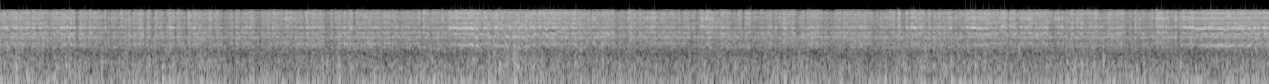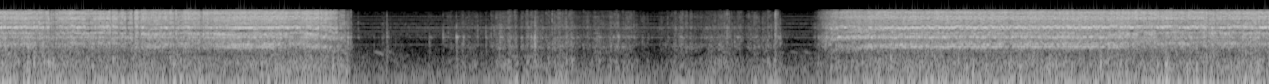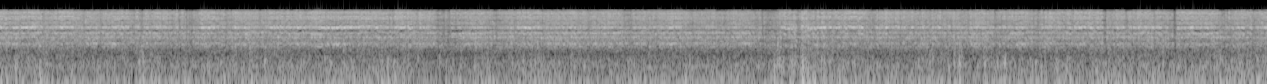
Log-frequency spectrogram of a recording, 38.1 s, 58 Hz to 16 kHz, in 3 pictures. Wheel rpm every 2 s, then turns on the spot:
230, 230, 220, 230, 230, 230, 230, 200, 20, 10, 80, 210, 230, 240, 230, 230, 230, 240, 230.
16-20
